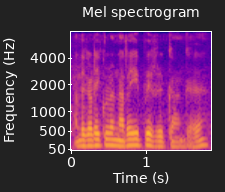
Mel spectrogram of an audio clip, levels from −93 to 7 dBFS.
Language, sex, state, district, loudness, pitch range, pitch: Tamil, male, Tamil Nadu, Kanyakumari, -16 LUFS, 125-150 Hz, 140 Hz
